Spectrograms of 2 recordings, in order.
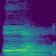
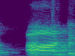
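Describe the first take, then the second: First: Aunt with a broad "ah"; correct pronunciation. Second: Aunt with a flat "a" as in ant; mistaken pronunciation. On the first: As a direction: say Aunt as "ahnt". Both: Shown as a demonstration. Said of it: "aunt కాదు".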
